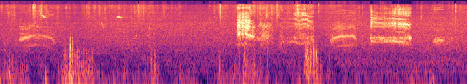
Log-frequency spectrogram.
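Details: Seagull at North Shore bullying others so they cannot feed: intermittent harsh, nasal squawks and longer wailing calls amid bumps, thuds and wind rumble.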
